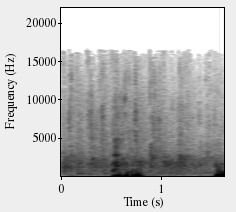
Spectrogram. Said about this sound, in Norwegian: Vi kan klappe for han òg.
